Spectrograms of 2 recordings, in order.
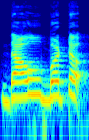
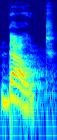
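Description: First: A b sound is pronounced in the middle. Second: No b sound is pronounced at all. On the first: The speaker calls it wrong. "डाऊ बट असं नाही म्हणत" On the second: The speaker calls it right. "डाऊट म्हणतो आपण"

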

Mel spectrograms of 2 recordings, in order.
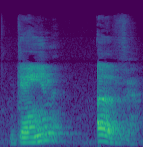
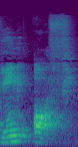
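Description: First: The word 'of' ends with a V sound. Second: The word 'of' ends with an F sound. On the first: The speaker calls it right. "você tem o som de of, som de V" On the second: The speaker calls it wrong. "não é Game of"

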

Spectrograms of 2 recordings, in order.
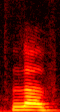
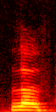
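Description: The two takes are said the same way.

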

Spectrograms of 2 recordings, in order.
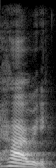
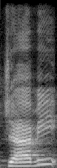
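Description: First: The name is pronounced the Spanish way. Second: The name is pronounced the English way. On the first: "and in Spanish" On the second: "Maybe in English"

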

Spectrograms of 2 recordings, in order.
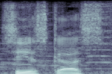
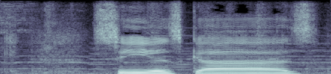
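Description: First: The word ends with an s sound. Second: The word ends with a z sound. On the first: It follows the common modern way of saying it. "everyone now says it" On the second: It follows the older traditional way of saying it. "I say it with a Z because I heard the old people used to say it"

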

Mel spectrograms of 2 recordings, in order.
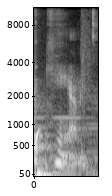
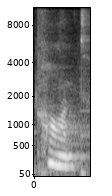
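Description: First: It is said in an American accent. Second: It is said in a British accent. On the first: "Якщо ви американець і хочете сказати «cannot» у скороченні" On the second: "Якщо ви британець і кажете «cannot» у скороченні, то це звучить як"

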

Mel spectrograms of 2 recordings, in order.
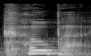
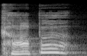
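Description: First: The first vowel sounds like in Copacabana. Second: The first vowel sounds like in copper.

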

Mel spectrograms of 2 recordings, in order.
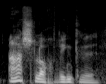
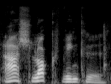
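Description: First: The middle consonant is a soft ch sound. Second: The middle consonant is a hard k sound. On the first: The speaker calls it wrong. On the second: The speaker calls it right. "Sorry, muss man korrekt sagen"

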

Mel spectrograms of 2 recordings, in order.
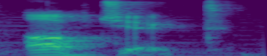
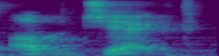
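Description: First: The stress is on the first syllable. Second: The stress is on the second syllable. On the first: It means a physical thing. "物体发音是object" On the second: It means to protest. "他们抗议动词是object"

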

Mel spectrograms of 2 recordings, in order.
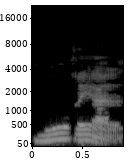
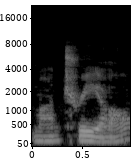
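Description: First: The T in the word is silent. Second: The T in the word is pronounced. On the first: The speaker calls it right. "Another silent T" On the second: The speaker calls it wrong. "not Montreal, like we say"

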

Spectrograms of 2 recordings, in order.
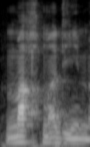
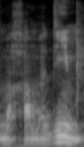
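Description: First: The short vowel after the h is dropped. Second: A short vowel is heard after the h. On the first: This is the modern Israeli pronunciation. "die Aussprache Mahmadim" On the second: This is the classical pronunciation. "anstatt von Mahamadim"

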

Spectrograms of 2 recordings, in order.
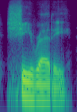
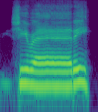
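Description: First: It is said in the speaker's normal voice. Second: It is said in an imitated, put-on voice.

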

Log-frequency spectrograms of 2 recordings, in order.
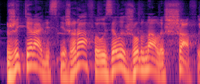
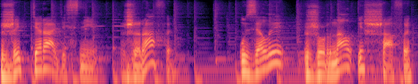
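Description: First: The sentence is said at a fast pace. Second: The sentence is said at a slow pace. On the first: "Ну а тепер спробуємо швидко" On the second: "Повторюйте за мною спочатку повільно"

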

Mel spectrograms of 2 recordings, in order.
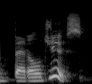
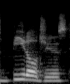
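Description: First: The first syllable sounds like 'bet'. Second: The first syllable sounds like 'beet'. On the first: The speaker calls it right. "So like the word bet, so bet L, so Betelgeuse" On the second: The speaker calls it wrong. "I know many people mispronounce it as Betelgeuse"

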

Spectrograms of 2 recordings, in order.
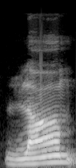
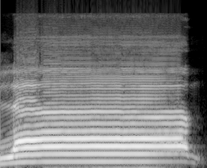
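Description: First: The voice goes through the nose. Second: The voice stays out of the nose. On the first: The speaker calls it wrong. "इसको लाम नहीं पढ़ेंगे, नाक में आवाज नहीं लेके जानी" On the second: The speaker calls it right. "बल्कि लाम पढ़ेंगे"

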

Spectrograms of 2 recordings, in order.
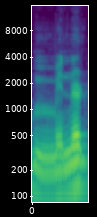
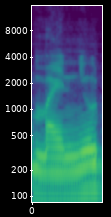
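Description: First: The first syllable sounds like 'min'. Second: The first syllable sounds like 'my'. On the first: It is used as a noun. "अगर आप इसको मिनट बोलो तो ये noun हो जाएगा" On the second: It is used as an adjective. "इसको माइन्यूट बोलो तो ये एडजेक्टिव हो जाएगा"

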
